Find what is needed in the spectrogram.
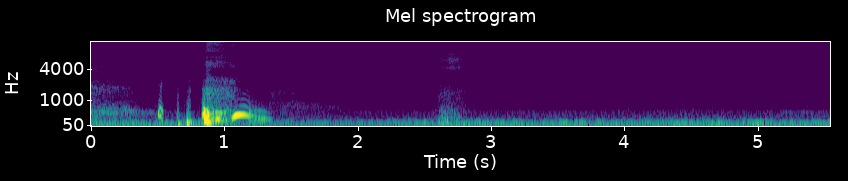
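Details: A short, sharp sneeze from a female with a quick catch of breath, then a fainter later burst against low room hum; sneezing, posted as being sick with a cold or flu.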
